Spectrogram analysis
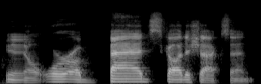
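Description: A man's voice: fairly low pitch, unhurried, bright, forceful tone, smooth. A man co-hosting a wargaming podcast, trading wry, joking banter in a casual chat. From Canada. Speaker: podcast co-host.

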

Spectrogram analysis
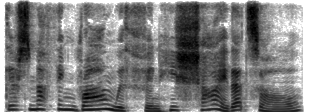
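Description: A protective young aunt, sharp and impatient, her voice lifting higher as she argues, as a woman reader puts her on. It is a storybook part. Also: big pitch swings, slow, no room sound, studio quality, exaggerated voice. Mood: exasperated.

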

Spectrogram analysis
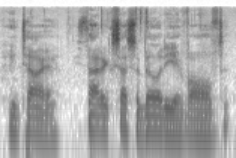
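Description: A man's voice: fairly low pitch, steady tone, fast, background noise. A man hosting a podcast, bantering casually with rambling jokes and laughter. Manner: joking, rambling with frequent laughs. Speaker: podcast host.

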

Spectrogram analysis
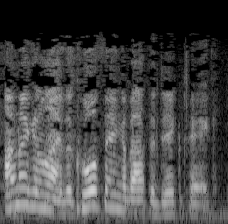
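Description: A man's voice: high voice, expressive, fast, crowd noise, rough recording. A young man co-hosting a crude podcast among friends, telling rambling stories with frequent laughter. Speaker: podcast co-host.

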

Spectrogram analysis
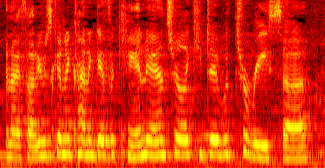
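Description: A woman's voice: fairly high pitch, steady tone, fast talker, faint music behind. A young woman hosting a podcast, chatting casually and reacting live as she watches a show. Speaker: podcast host. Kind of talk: casual recap chat.

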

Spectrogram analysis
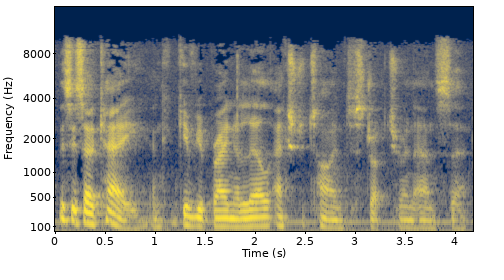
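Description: A man gives interview advice in a measured, instructive way. His voice sits low and sounds mellow and relaxed. A faint hum stays in the background. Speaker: careers adviser. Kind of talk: scripted advice segment.

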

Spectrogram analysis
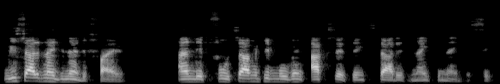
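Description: Speaking very fast and expressively in a mid-range voice, a middle-aged urban farmer and food activist from Guyana talks about farming as an interview guest. He's reflective and tends to repeat words as he hunts for the right ones. The line sounds tinny, like a phone, with no room sound.

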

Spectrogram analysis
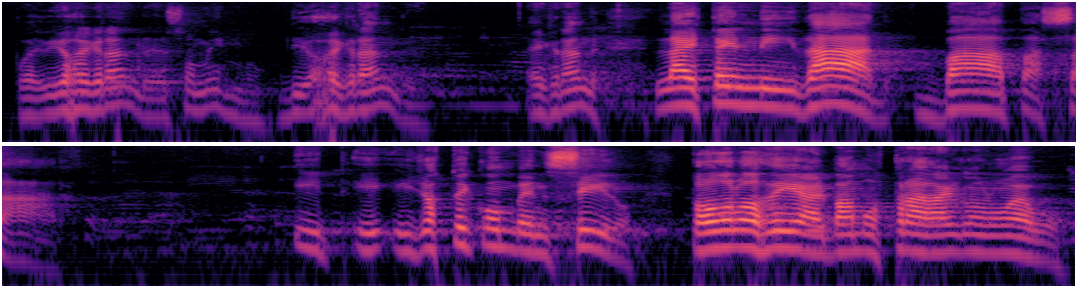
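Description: A man preaching a sermon, animated and emphatic, repeating phrases for stress. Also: on the high side, unhurried. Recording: reverberant hall.

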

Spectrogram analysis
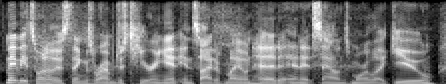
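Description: A man's voice: fairly low pitch, lively intonation, pushed and bright, no echo. A man hosting a comedy podcast who talks casually, teases his guest and keeps interrupting. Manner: teasing, interrupting, quick-talking. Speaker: podcast host.

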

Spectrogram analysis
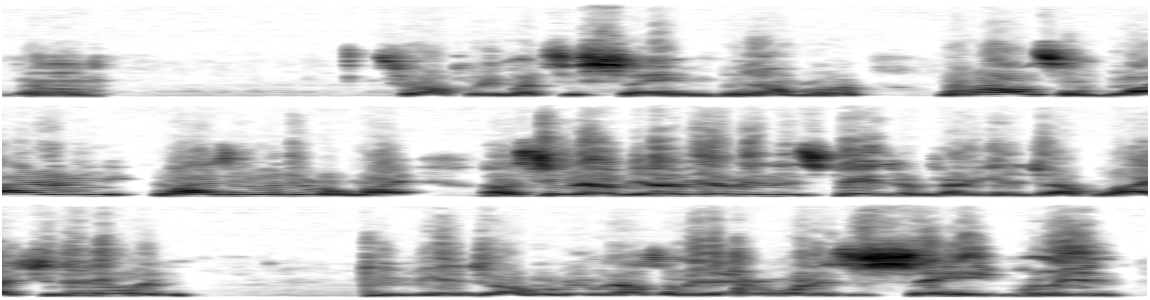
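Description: A man's voice: on the high side, quick pace, a little mellow. A man recorded on a tape recorder like a dictaphone, rambling alone late at night in a digressive, repetitive, self-mocking way. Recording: dull home tape recorder.

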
